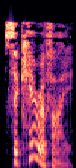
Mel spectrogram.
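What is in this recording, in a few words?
"saccharify", English, British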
